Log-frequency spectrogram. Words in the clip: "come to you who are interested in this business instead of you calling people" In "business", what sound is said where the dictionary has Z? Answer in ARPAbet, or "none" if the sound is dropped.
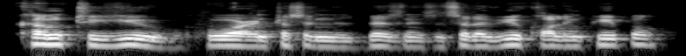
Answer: Z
